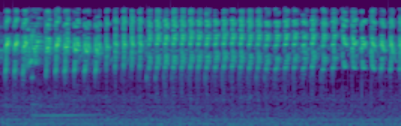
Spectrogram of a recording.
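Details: A lovebird sings steadily repeated high chirps at a quick, regular pace. The notes start louder and more ringing, then settle into an even chattering run, with a faint low hum underneath.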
